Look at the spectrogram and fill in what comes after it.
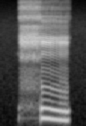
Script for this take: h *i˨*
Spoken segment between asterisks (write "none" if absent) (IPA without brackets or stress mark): i˨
